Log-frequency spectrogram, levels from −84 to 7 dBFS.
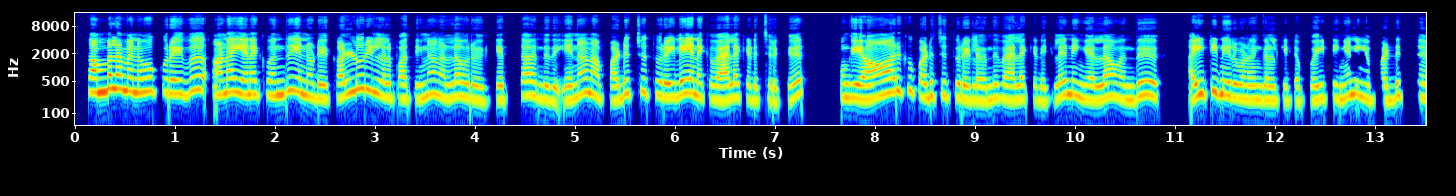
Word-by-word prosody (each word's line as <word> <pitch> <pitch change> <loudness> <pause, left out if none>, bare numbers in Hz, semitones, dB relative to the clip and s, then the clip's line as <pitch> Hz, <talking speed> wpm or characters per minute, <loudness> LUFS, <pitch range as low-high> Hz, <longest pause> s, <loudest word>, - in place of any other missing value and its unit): சம்பளம் 315 +3 +6
என்னவோ 295 +1 +2
குறைவு. 275 +1 +1 0.2
ஆனா, 275 +2 +3
எனக்கு 260 0 0
வந்து 260 +4 0
என்னுடைய 230 -6 0
கல்லூரிலியல 285 -1 +2
பார்த்தீங்கன்னா, 215 +5 -3
நல்ல 220 +2 -3
ஒரு 205 -2 -2 0.2
கெத்தா 205 +5 -3
இருந்தது. 200 -5 -3
ஏனா, 235 +7 0
நான் 225 -4 -2
படிச்ச 270 +8 -2
துறையிலே 235 +2 +3
எனக்கு 225 -4 -1
வேல 205 +3 +3
கெடச்சிருக்கு. 195 0 -5 0.5
உங்க 220 0 -1
யாருக்கும் 285 +6 +2
படிச்ச 230 +2 -1
துறையில 200 -3 0
வந்து 215 +3 -4
வேல 195 +1 0
கெடைக்கல. 195 +4 -5
நீங்கெல்லாம் 220 +1 -1
வந்து 205 +5 -1 0.5
ஐடி 270 +3 +3
நிறுவனங்கள் 200 -4 -2
கிட்ட 190 0 -7
போய்ட்டீங்க 210 +2 -3
நீங்க 235 -5 -2
படித்த 220 +5 -4
225 Hz, 155 wpm, -21 LUFS, 205-265 Hz, 0.5 s, சம்பளம்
